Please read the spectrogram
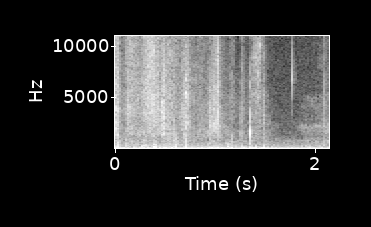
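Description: Faint rustling of paper greeting cards being handled and set aside, with a few soft ticks, dying away after a second and a half.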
